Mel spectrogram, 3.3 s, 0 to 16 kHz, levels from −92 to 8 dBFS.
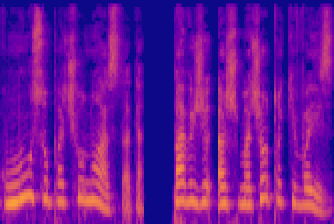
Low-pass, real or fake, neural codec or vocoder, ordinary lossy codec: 14.4 kHz; real; none; MP3, 64 kbps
